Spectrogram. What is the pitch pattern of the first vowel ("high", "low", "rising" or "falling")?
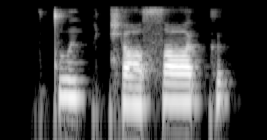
high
